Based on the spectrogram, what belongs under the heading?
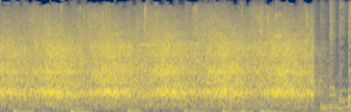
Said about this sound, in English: And the crowd is chanting Clay.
